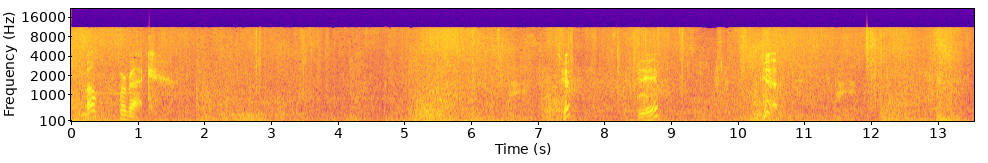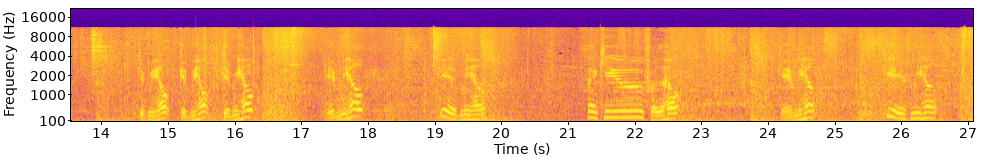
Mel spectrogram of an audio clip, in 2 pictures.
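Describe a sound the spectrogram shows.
Fiery spells burst and roar in a fight.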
